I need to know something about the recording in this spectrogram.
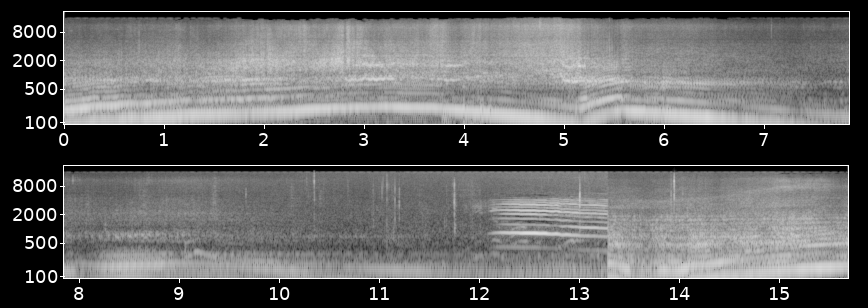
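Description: A car engine revs hard, rising and falling repeatedly.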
